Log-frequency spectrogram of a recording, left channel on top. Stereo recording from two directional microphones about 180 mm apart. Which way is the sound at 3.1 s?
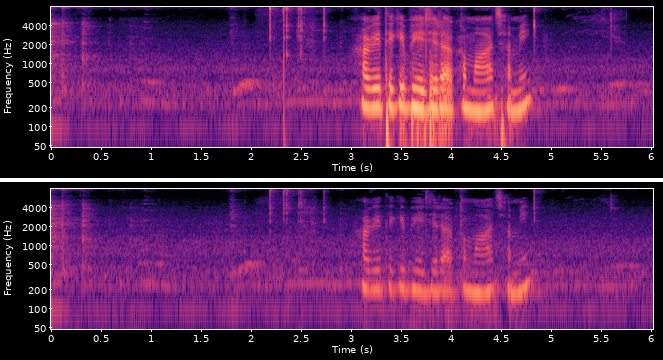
55° left (ahead or behind).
